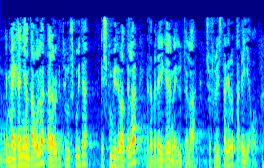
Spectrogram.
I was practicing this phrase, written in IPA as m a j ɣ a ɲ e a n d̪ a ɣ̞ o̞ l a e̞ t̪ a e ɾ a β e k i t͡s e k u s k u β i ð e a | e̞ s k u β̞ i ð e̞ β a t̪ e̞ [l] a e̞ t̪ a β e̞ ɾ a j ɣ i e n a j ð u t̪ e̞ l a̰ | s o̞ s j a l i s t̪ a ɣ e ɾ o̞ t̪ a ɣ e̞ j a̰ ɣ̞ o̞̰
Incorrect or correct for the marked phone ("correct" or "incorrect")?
correct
